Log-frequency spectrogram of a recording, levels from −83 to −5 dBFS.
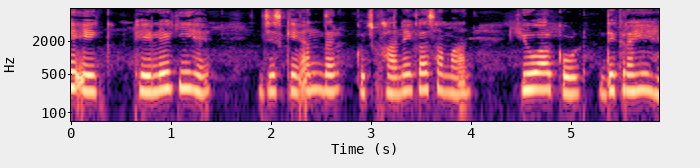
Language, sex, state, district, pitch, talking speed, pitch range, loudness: Hindi, female, Uttar Pradesh, Jalaun, 245 Hz, 165 wpm, 235-260 Hz, -14 LUFS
